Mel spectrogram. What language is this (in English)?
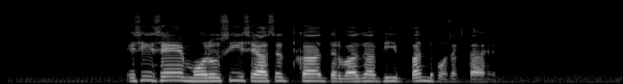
Urdu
